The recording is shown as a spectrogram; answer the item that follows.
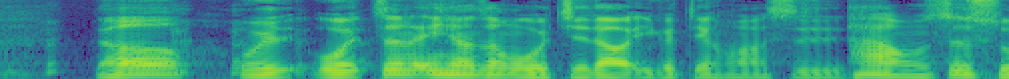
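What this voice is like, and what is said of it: Usual voice. Nothing is said of it.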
